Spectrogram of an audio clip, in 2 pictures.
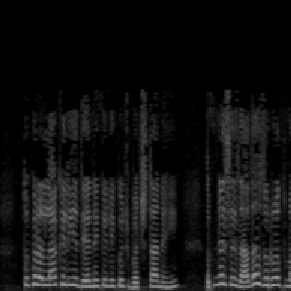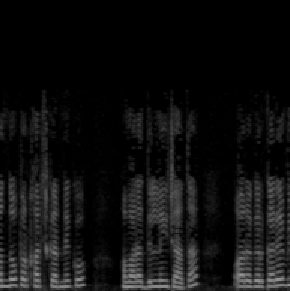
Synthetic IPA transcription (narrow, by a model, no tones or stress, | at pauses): t̪opɪɾɐlːaɦkelied̪eːnekeliekʊt͡ʃʰbɐt͡ʃt̪anɐɦĩ | ɐpnesezjaːd̪azɐɾuːɾət̪mɐ̃nd̪õpɐɾxɐɾt͡ʃkɐɾneko | hɐmaːɾad̪ɪlnɐɦĩt͡ʃaːɦt̪a | ɔːɾɐɡəɾkɐɾẽbʱi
